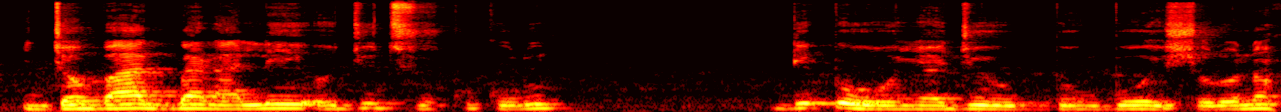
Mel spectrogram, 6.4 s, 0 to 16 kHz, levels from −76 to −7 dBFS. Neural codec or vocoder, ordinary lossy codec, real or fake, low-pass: none; Opus, 64 kbps; real; 14.4 kHz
